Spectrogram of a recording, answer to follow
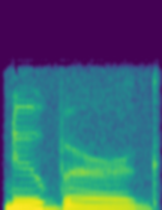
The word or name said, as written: Newburg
